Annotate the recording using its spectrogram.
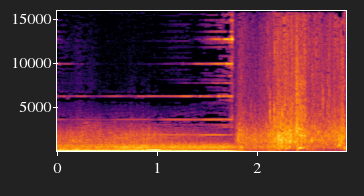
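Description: Water rumbles and bubbles underwater.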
